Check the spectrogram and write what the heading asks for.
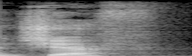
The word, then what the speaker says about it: GIF: Apparently, the creator of the GIF said it's pronounced GIF.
